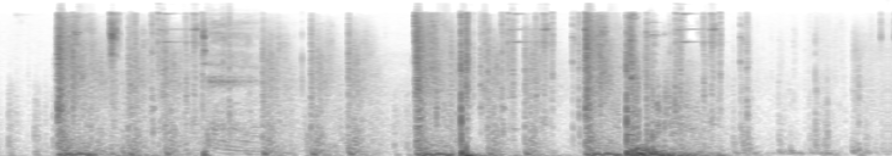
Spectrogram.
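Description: Rapid bursts of video game gunfire crack through the clip, including a sharp sniper shot, mixed with impacts and thuds, while a player talks briefly over the loud shooting.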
